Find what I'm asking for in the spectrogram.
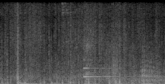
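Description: Horses in the Red Dead Redemption video game clip-clop with a few close, uneven hoof strikes over a short stretch, set against a faint background hum.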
